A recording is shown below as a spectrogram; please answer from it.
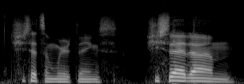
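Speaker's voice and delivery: usual speaking voice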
